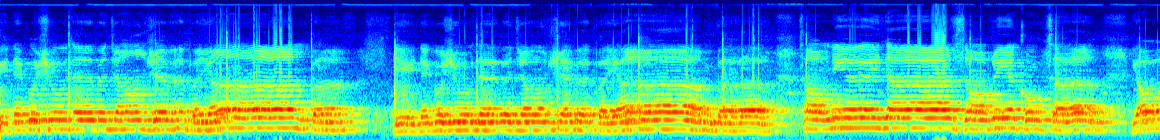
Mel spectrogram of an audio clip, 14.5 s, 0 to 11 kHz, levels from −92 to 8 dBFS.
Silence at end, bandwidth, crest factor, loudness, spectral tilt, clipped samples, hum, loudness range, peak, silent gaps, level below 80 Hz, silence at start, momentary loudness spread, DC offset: 0 s; 5.4 kHz; 10 dB; -11 LUFS; -9 dB/octave; under 0.1%; none; 2 LU; 0 dBFS; none; -58 dBFS; 0 s; 7 LU; under 0.1%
